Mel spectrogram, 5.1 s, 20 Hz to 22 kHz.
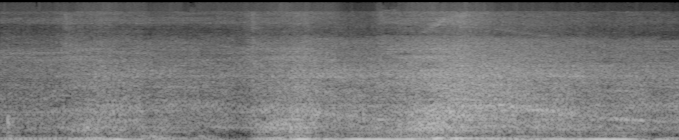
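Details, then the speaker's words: Ford Fiesta, believed 1.0 litre, with lean code P2187 and engine light after refuelling: after the fix, idling in closed loop as long-term fuel trim comes down. A steady low hum under hiss with no stumble or hunting; normal, much-improved idle. "Look at our long term is going down. Idling is also much better. Idling is much better."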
